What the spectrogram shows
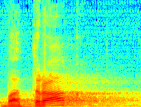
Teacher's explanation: Никакой не И, да? А близкий к А звук вы там и произносите.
